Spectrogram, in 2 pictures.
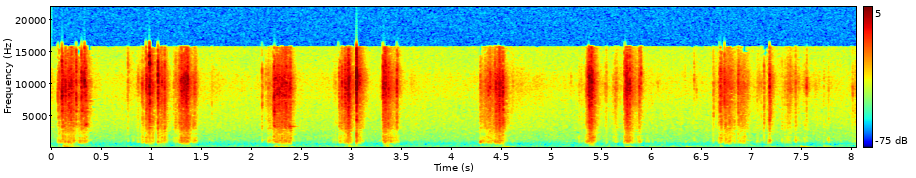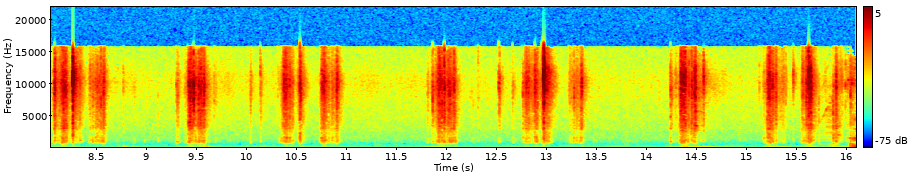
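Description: Layers of a 7x7 plastic puzzle cube being turned by hand through a parity algorithm of wide-layer and U2 turns: some twenty short clicking swishes, one or two a second, with small gaps between moves.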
